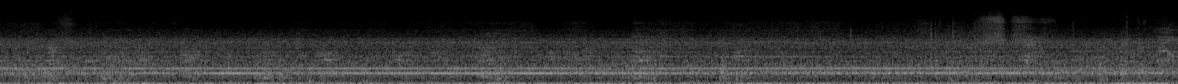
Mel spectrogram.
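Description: Sound inside a Tobu 6050 series electric train car: a steady hum with two held tones over continuous wheel and track noise.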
